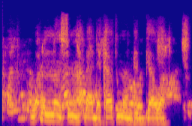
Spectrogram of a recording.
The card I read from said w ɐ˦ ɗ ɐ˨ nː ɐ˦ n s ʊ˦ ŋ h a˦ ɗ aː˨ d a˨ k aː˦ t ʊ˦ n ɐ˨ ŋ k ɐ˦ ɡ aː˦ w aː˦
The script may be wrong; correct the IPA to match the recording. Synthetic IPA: w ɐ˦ ɗ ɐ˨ nː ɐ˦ n s ʊ˦ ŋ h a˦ ɗ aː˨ d a˨ k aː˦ t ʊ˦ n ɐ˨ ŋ ɡ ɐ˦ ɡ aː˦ w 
